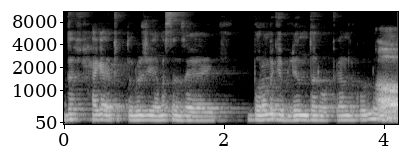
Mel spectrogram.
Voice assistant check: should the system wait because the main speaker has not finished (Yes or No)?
No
